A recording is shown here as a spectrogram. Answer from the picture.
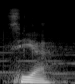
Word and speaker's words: siya: Sh, like in, Siya. meaning he, she, or it.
